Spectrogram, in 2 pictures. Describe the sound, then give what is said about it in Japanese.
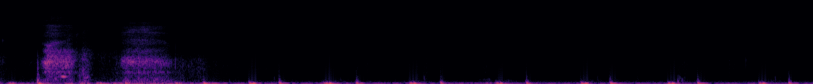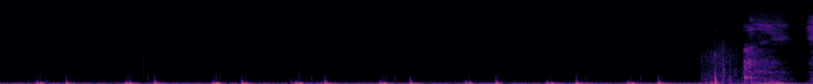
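Steady heartbeat thumps, low and muffled, repeating many times in an even rhythm, with breathy sounds at the beginning and end. “ドキドキする音聞きたくない？”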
